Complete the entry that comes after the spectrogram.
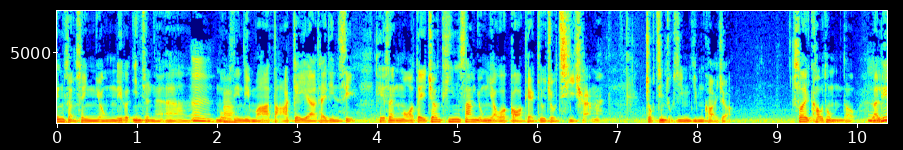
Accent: China; 動物通靈術呢個字咧，嚴格嚟講就係我哋中國人噏出嚟嘅啫

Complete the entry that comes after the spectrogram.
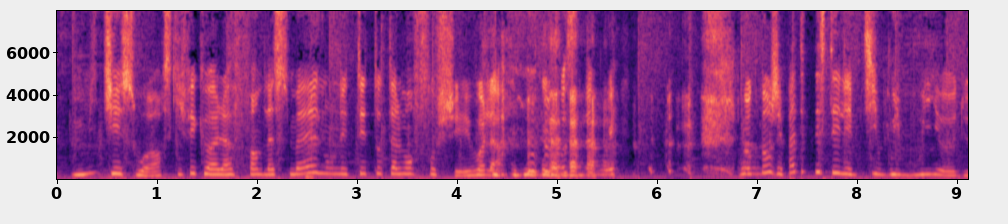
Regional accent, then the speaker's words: France; Bon, certes, on vient de la France, voilà, gastronomique, tout ça.

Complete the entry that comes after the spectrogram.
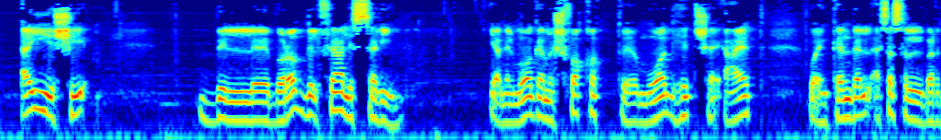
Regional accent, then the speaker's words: Egypt; لكن إحنا بقى كمصريين، كشعب مصري

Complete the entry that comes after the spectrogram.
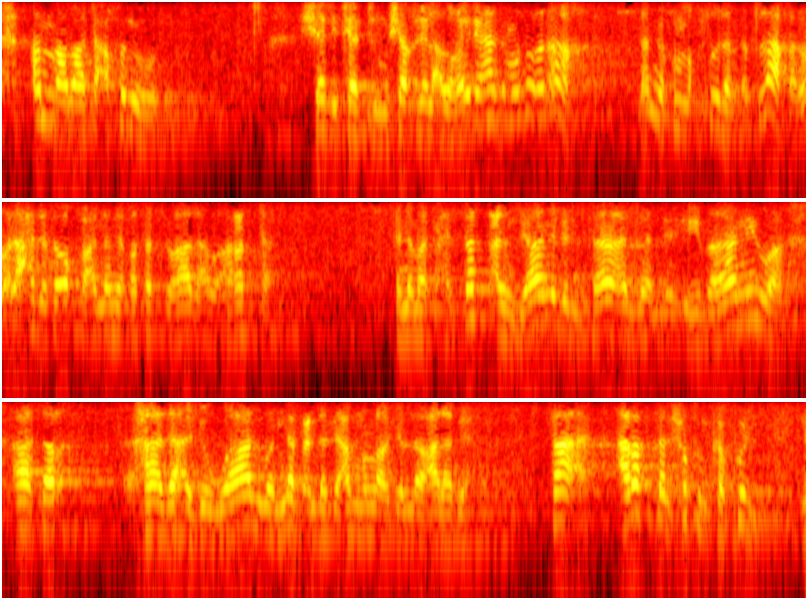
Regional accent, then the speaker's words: Mecca, Makkah Province, Saudi Arabia; واحد فقط عندنا في مكة أربعة كلهم يدعون المهدي

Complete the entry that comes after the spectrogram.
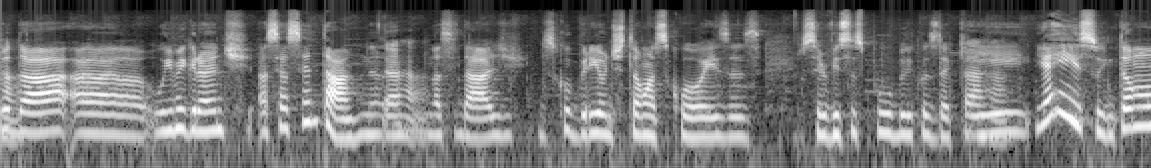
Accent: Brazil; now in Canada; eu sou brasileira, adoro a língua portuguesa, mas realmente, depois de 7 anos aqui, você vai perdendo alguma coisinha.

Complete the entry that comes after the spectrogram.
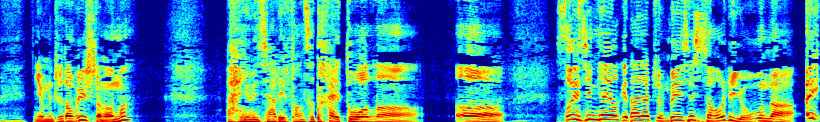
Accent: Xiong'an, Hebei, China; 土生土长的雄安人，从小在那长大

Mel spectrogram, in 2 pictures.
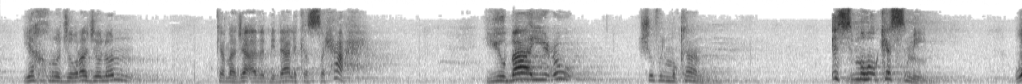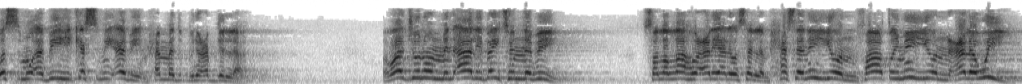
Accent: Kuwait; إحنا عندنا بالكويت واحد من زمان يقول أنا المهدي

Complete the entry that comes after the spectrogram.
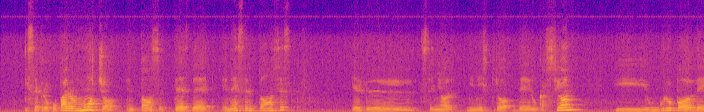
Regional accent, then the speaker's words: Chile; moved away as an adult; now in Finland; Vivía yo en el centro, en el último tiempo vivía en Santiago, en la capital. Pero yo soy del centro de Chile.

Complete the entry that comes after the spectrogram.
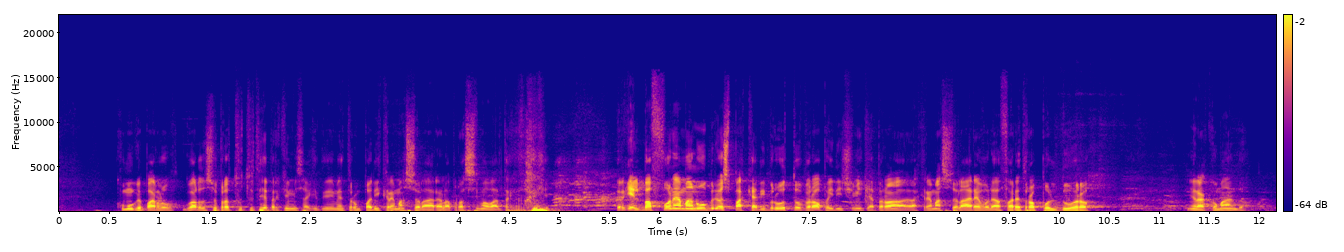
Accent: Marche, Italy; Io personalmente quando ero piccolo andavo al mare nelle Marche, perché sono nato e cresciuto nelle Marche

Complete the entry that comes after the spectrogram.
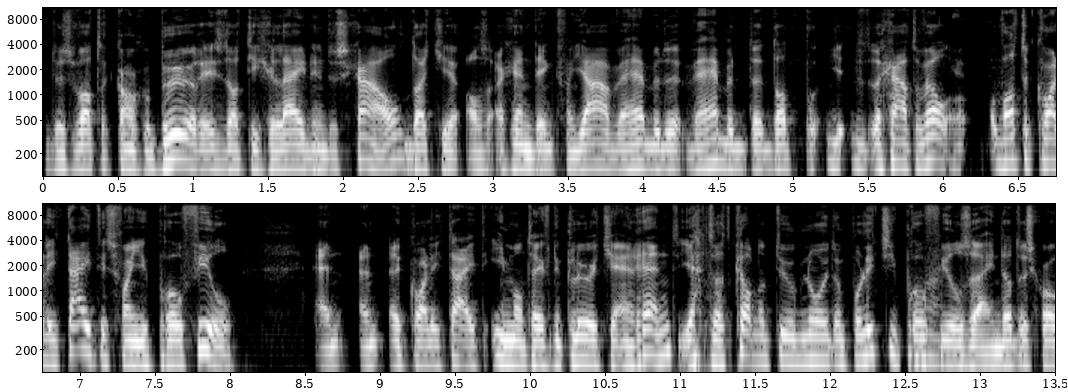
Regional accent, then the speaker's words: Hilvarenbeek, North Brabant, Netherlands; born there; Hennie komt uit Hilvarenbeek, mijn geboortedorp. Ja. Dus hij is ietsje ouder dan ik. Maar wij zijn allebei in hetzelfde dorp, in Hilvarenbeek geboren. Ja. Hilvarenbekenaar.

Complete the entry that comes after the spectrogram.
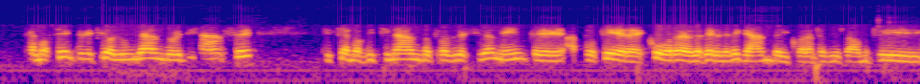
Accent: Belluno, Veneto, Italy; Io ho 24 anni, vengo da Belluno

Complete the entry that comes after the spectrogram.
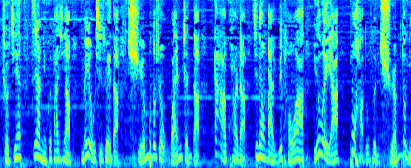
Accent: Beijing, China; 而且咱们北京人都特别特别喜欢吃黄花鱼

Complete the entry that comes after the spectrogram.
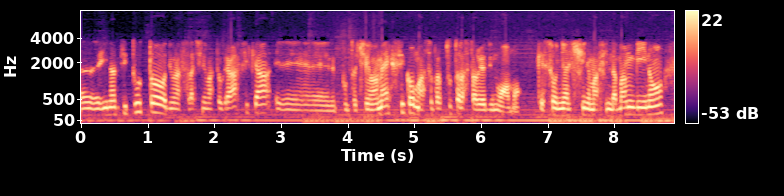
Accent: Milan, Lombardy, Italy; io sono milanese

